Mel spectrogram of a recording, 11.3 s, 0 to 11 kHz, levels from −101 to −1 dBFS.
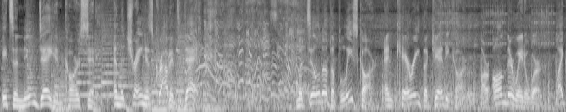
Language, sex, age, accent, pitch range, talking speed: English, male, 40-59, American, 130-190 Hz, 155 wpm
